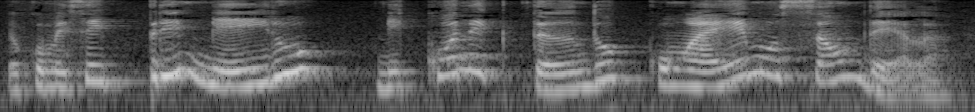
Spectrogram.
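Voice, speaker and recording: A woman's voice: a little high, very animated, a little slow, darkish tone. A middle-aged Brazilian woman, a parenting educator, talks to parents on a live stream in a conversational way, often checking in with her listeners. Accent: Brazilian Portuguese. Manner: conversational, frequent "né?" and "tá?" check-ins.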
